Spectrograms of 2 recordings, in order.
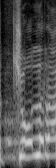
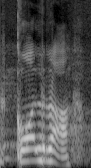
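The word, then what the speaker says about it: cholera: अब देखो, चोलरा नहीं पढ़ेंगे, चोलेरा, इसको पढ़ेंगे कॉलरा, कॉलरा हो गया।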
